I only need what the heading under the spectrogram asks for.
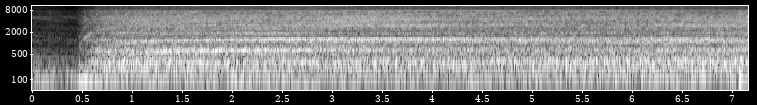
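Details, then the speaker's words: Bosch 1000 mixer grinder not grinding properly: motor spins up to a harsh, rushing roar with a thin whine; cause was a loose coupling, replacing it cured the noise. "Mixer का coupling loose था जिसकी वजह से यह problem आ रही थी"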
